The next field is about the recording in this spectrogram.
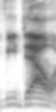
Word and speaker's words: Vidal: David Montgomery, Devin Singletary, Jerome Ford, Marshawn Lloyd, Tyler Allgeier, Kamani Vidal, a.k.a. Vidal, I believe is how you're supposed to pronounce his name.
